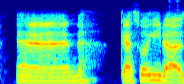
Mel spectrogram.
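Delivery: ordinary delivery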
